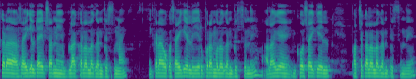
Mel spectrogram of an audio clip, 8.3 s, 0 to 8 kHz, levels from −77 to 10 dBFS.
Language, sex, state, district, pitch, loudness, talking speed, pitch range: Telugu, female, Telangana, Mahabubabad, 120 Hz, -17 LUFS, 150 wpm, 115-125 Hz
